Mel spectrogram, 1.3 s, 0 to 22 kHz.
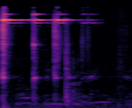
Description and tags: Bullet Casing On Concrete 1
Bullet Casing On Concrete
bullet, casing, concrete, gun, shell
